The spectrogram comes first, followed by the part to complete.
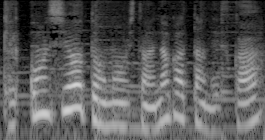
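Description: A woman's voice: on the low side, lively intonation, a little fast, mellow, faint music behind, close to an everyday voice. A woman playing a romantic, easily flustered working woman, in radio drama dialogue and first-person narration. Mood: flustered, bright.

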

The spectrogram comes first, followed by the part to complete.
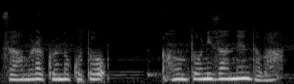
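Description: Woman acting husky, consoling best friend. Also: on the high side, flat delivery, unhurried, highs cut off. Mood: sympathetic, saddened. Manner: gentle, consoling. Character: heroine's sympathetic, comforting female friend. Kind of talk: radio drama dialogue.

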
